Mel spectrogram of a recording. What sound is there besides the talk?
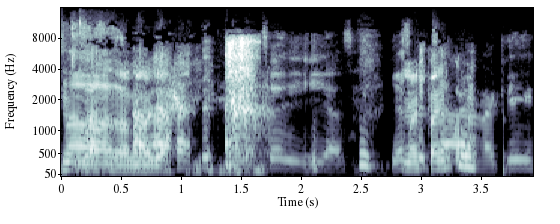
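sneeze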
